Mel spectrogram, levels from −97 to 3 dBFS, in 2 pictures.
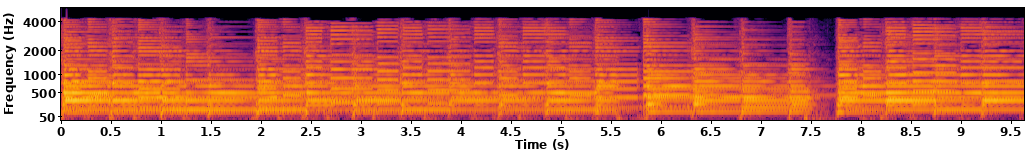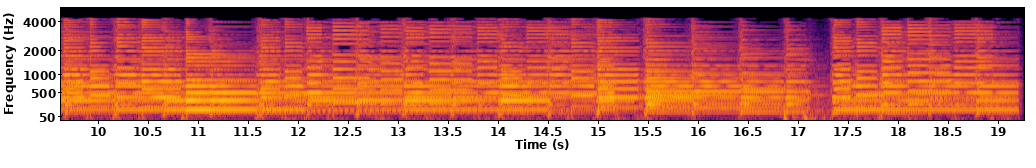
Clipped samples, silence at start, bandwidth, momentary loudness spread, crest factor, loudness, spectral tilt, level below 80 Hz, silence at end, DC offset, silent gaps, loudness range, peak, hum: under 0.1%; 0 s; 4.5 kHz; 5 LU; 16 dB; -17 LUFS; -9.5 dB/octave; -46 dBFS; 0.05 s; under 0.1%; none; 3 LU; 0 dBFS; none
